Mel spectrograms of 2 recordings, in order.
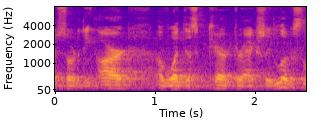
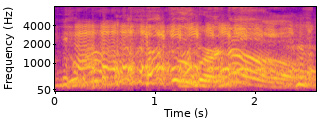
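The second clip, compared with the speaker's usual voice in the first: much higher, louder, slow laughing yell; panicked yell; 14 dB louder, much slower than usual. Acted. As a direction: react to a giant ape you can't see. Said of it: "The guy would just be like".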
